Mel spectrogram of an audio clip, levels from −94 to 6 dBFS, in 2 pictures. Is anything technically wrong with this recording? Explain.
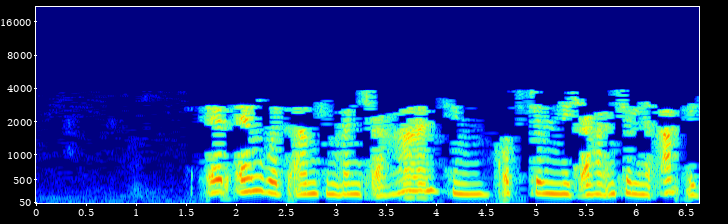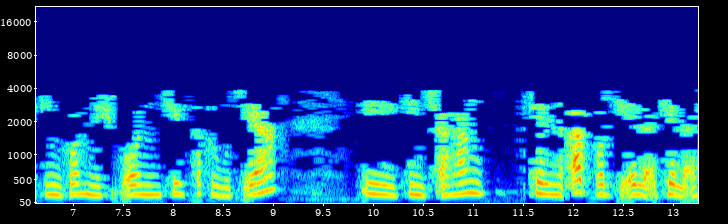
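Yes. Throughout the speech, nothing sounds above 3.8 kHz and the sound turns watery and swirly, likely heavy MP3 compression at a starved bitrate near 8 kbps. A spectrogram shows a hard ceiling and flickering holes.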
